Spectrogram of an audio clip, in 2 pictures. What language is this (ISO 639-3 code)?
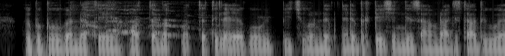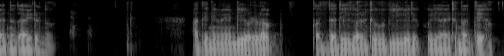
mal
